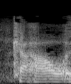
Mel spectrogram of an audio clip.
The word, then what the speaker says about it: qahal: The Hebrew word that's used there for gathering people together is called kahal. It's spelled Q-A-H-A-L.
